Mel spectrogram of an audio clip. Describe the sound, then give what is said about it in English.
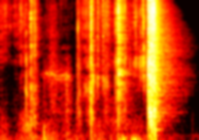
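Strong Tyvek tape is torn in short crackling, crinkling bursts that build to one loud, sharp rip near the end, then fade quickly; no one speaks. “But I'm going to use this Tyvek tape because it's really strong.”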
